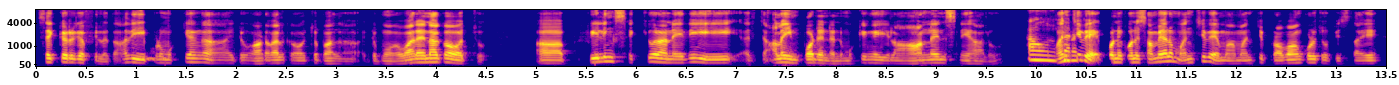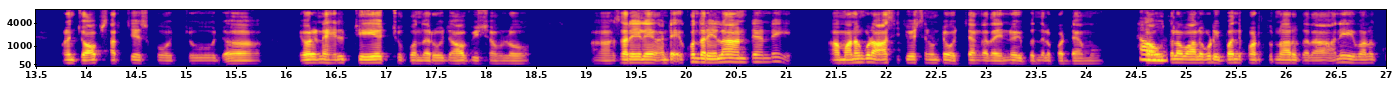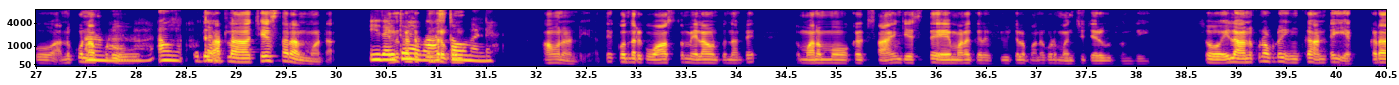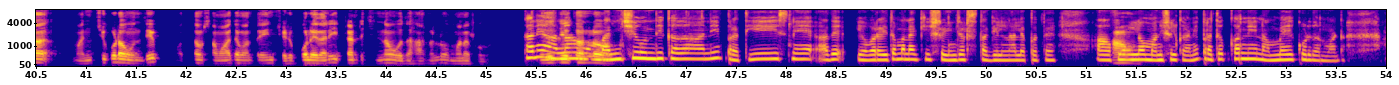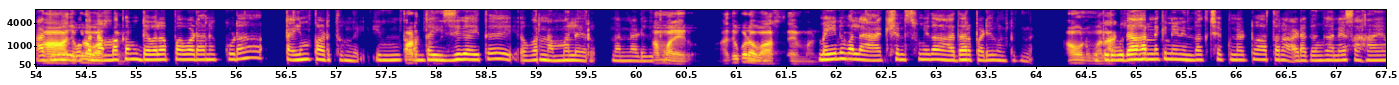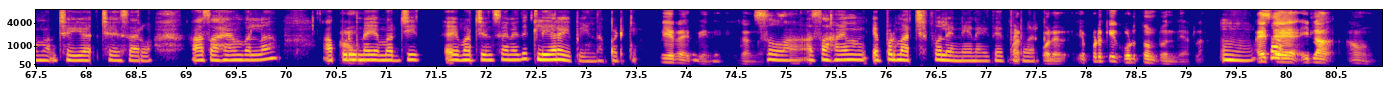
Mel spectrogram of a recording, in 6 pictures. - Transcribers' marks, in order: in English: "సెక్యూర్‌గా ఫీల్"; other background noise; in English: "ఫీలింగ్ సెక్యూర్"; in English: "ఇంపార్టెంట్"; in English: "ఆన్‌లైన్"; in English: "జాబ్ సెర్చ్"; in English: "హెల్ప్"; in English: "జాబ్"; in English: "సిట్యుయేషన్"; in English: "సో"; in English: "ఫ్యూచర్‌లో"; in English: "సో"; in English: "స్ట్రేంజర్స్"; in English: "ఆఫ్‌లైన్‌లో"; horn; in English: "డెవలప్"; in English: "ఈజీగా"; in English: "మెయిన్"; in English: "కరెక్ట్"; in English: "యాక్షన్స్"; in English: "ఆక్షన్స్"; in English: "ఎమర్జీ ఎమర్జెన్సీ"; in English: "క్లియర్"; in English: "క్లియర్"; in English: "సో"; in English: "సో"
- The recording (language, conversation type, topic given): Telugu, podcast, పరాయి వ్యక్తి చేసిన చిన్న సహాయం మీపై ఎలాంటి ప్రభావం చూపిందో చెప్పగలరా?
